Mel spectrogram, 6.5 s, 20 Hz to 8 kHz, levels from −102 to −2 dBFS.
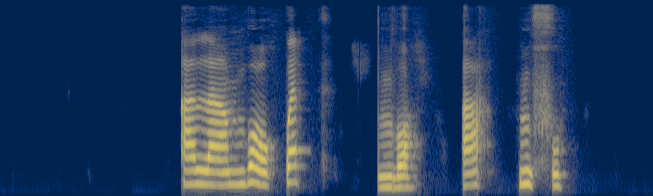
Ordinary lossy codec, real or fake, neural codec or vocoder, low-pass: AAC, 48 kbps; fake; autoencoder, 48 kHz, 32 numbers a frame, DAC-VAE, trained on Japanese speech; 7.2 kHz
